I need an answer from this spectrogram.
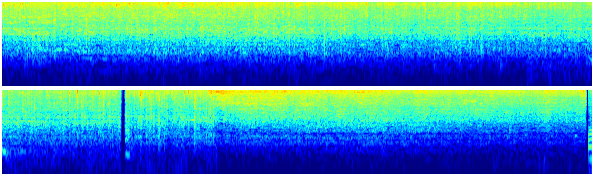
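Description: Chilli, bay leaf and ginger pastes frying in hot mustard oil in an iron kadai: a steady, loud sizzle.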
